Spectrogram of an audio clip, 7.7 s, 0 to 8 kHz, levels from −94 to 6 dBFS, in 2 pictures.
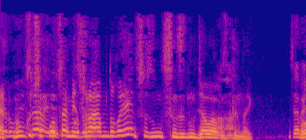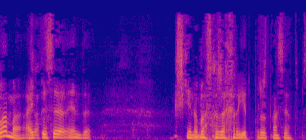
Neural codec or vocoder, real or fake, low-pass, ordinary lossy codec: vocoder, 22.05 kHz, 80 mel bands, WaveNeXt; fake; 7.2 kHz; MP3, 32 kbps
